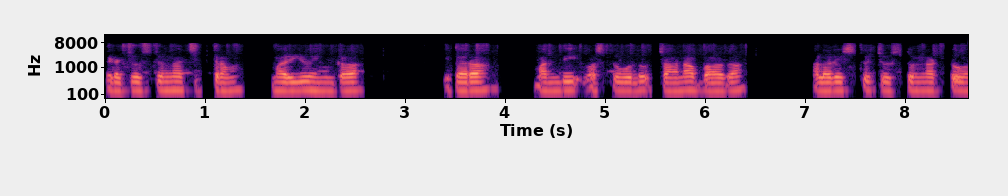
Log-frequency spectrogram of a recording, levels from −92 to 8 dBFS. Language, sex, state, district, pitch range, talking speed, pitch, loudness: Telugu, male, Telangana, Karimnagar, 140-150 Hz, 85 wpm, 145 Hz, -24 LUFS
